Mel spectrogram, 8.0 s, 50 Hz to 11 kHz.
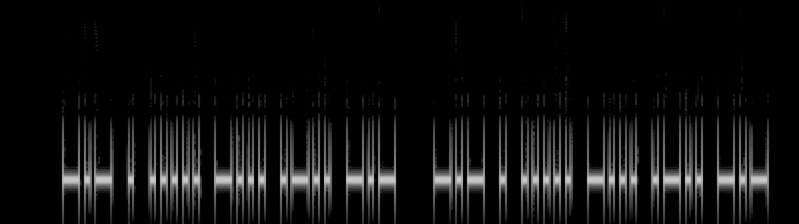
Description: Morse code, heard as a keyed tone, about 22 wpm, 700 Hz. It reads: KE5BLK KE5BLK
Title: USA Call Signs Repeated 2x 22wpm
